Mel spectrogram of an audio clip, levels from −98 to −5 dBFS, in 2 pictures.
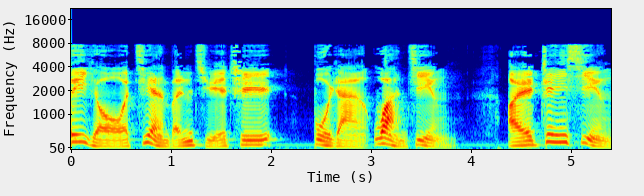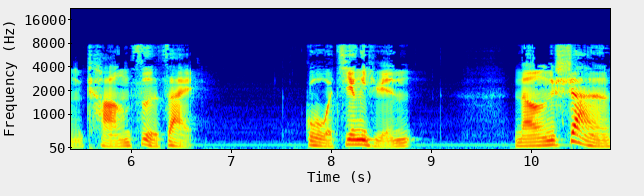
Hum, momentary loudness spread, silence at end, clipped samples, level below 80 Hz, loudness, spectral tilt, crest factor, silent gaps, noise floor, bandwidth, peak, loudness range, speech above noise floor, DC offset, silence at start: none; 11 LU; 0 s; under 0.1%; -50 dBFS; -21 LUFS; -3 dB/octave; 22 dB; none; -64 dBFS; 8 kHz; 0 dBFS; 4 LU; 43 dB; under 0.1%; 0 s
